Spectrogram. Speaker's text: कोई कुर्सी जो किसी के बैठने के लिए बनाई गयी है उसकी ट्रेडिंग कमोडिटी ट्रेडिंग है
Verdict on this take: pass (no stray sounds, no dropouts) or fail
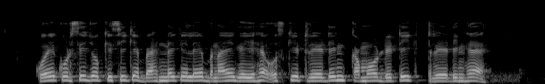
pass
